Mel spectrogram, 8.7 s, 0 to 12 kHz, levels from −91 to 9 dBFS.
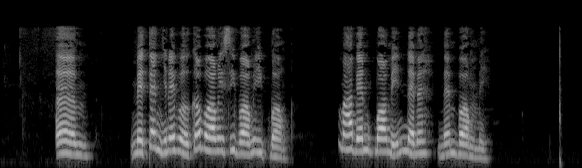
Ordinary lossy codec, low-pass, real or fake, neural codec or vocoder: MP3, 96 kbps; 7.2 kHz; real; none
